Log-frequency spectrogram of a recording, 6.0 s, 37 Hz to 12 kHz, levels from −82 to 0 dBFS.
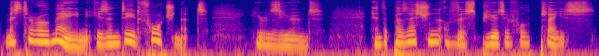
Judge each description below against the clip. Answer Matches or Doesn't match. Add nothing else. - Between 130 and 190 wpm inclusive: Matches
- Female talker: Doesn't match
